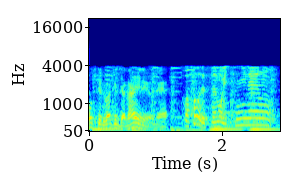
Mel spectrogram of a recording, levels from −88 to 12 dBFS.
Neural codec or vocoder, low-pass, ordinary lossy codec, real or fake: none; 7.2 kHz; AAC, 16 kbps; real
